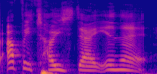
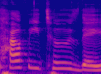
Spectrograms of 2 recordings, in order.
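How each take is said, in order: First: Put-on playful British accent. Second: Said in the usual way. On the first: Streamer greeting viewers on Tuesday, playful British accent. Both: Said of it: "like British for a bit".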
